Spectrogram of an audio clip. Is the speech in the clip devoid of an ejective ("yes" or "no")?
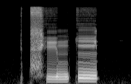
yes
